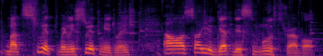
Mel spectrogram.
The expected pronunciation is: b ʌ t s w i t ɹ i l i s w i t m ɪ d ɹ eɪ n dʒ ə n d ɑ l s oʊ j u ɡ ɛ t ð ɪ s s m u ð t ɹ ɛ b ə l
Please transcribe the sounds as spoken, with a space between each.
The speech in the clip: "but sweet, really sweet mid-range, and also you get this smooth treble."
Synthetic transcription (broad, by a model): b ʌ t s w i t ɹ i l i s w i t m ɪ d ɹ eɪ dʒ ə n ɑ l s oʊ j u ɡ ɛ t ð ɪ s s m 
